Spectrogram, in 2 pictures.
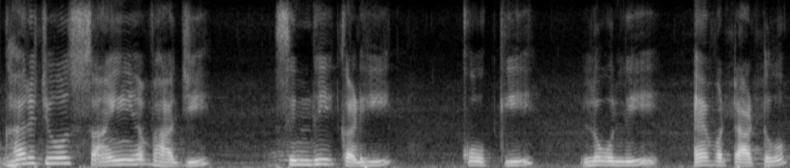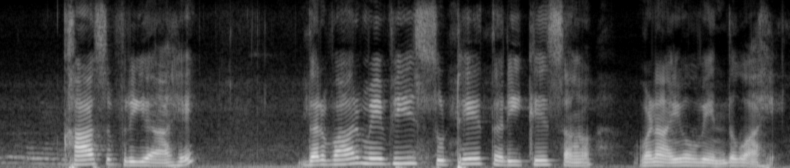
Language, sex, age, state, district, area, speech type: Sindhi, female, 45-60, Delhi, South Delhi, urban, spontaneous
